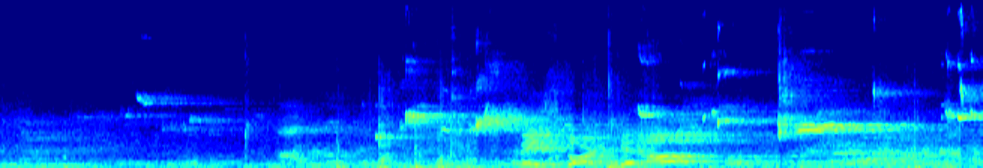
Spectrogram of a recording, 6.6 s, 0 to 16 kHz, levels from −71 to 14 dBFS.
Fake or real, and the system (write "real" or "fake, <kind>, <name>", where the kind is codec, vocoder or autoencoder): real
